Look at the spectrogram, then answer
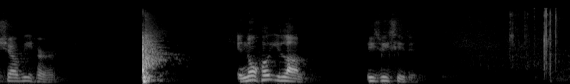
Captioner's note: gavel bangs once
